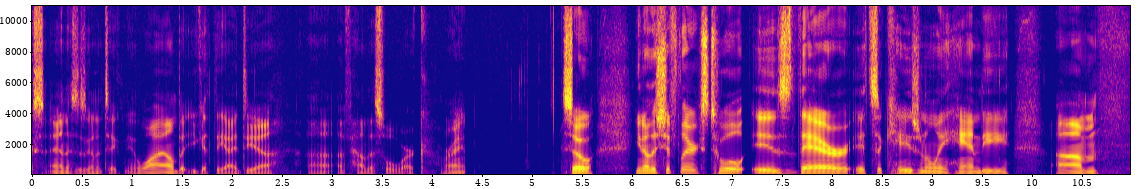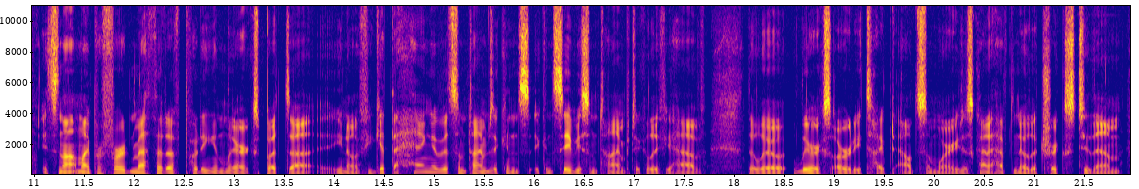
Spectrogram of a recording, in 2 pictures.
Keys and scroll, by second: 7.3 super+-, 11.4 super+=.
